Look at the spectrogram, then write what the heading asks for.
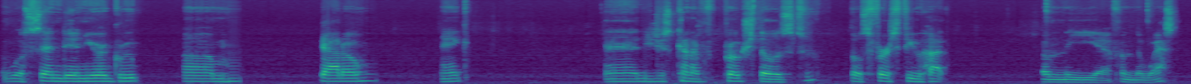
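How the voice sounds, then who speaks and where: Male tabletop player, extremely mellow dark tone, middle pitch, casual squad-leader tactical talk. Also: steady tone, slow, long pauses.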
